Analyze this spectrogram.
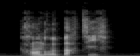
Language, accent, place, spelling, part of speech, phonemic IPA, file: French, France, Lyon, prendre parti, verb, /pʁɑ̃.dʁə paʁ.ti/, LL-Q150 (fra)-prendre parti.wav
- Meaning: to take sides, take a side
